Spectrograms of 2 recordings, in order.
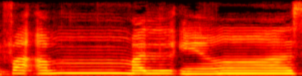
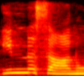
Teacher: فَأَمَّا الْإِنسَانُ، میم کے اوپر غنہ کریں گے کیونکہ میم مشدد ہے، اور نون کے اوپر غنہ کریں گے احفا کرتے ہوئے. احفا مطلب نون کی آواز کو ہم نے ناک میں چھپا لینا ہے، انسانو نہیں پڑھنا.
